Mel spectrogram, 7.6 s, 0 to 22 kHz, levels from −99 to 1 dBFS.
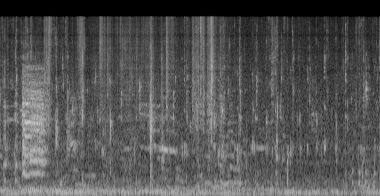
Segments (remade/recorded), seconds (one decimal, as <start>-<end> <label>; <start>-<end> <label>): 0.0-1.8 recorded; 1.8-3.5 remade; 3.5-7.6 recorded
